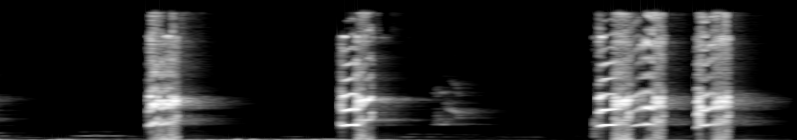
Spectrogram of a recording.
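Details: Loud, sharp lovebird chirps, two single notes and then a quick doubled pair, high and piercing, with faint rustling low noise early on.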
